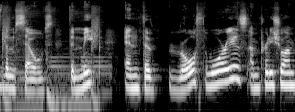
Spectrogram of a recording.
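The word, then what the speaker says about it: Wrarth: The monsters themselves, the Meep and the Roth Warriors, I'm pretty sure I'm pronouncing that correctly. I thought it was Wrath Warriors, but the way the Meep pronounced it, I think it was Roth Warriors, if I remember correctly.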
